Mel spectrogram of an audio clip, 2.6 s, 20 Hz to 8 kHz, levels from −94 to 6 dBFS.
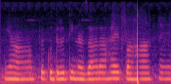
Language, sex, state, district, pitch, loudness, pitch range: Hindi, female, Punjab, Kapurthala, 215 Hz, -22 LUFS, 210-220 Hz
